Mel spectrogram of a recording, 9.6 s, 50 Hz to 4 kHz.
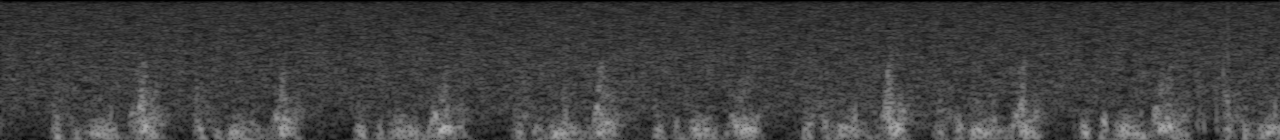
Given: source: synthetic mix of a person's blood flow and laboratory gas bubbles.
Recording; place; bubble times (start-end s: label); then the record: Doppler ultrasound of blood flow; precordium
8.97-9.06 s: bubbles
9.10-9.29 s: bubbles
From the record:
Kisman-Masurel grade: 211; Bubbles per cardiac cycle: several, 3 to 8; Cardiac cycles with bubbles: 1 to 10%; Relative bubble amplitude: barely perceptible (0.100 to 0.250); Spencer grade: 1 (occasional bubble signal discernible with the cardiac motion signal, with majority of cardiac periods free of bubbles); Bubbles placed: only in the low amplitude regions of the cardiac cycle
